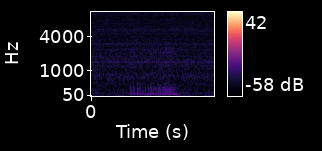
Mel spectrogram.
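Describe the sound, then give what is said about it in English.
Cats purring while lying around resting: a faint, low, steady rumble lasting under a second over quiet background hiss. “Can't wait till I get my camera back up and running so I can show you guys the cats again. They're all around me. All sacked out all over the place. Got it while you can hear them in the background on cue.”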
